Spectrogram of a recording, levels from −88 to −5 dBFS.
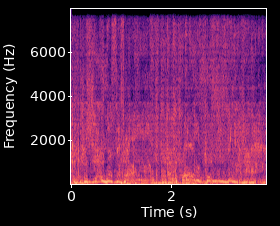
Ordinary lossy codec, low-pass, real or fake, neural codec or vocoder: none; none; fake; codec, 16 kHz, 4.8 kbps, FACodec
